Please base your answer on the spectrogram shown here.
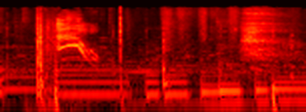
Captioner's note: sighs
